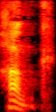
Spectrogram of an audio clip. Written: hunk

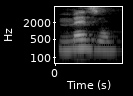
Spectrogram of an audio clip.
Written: maison

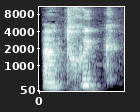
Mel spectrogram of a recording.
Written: un truc

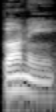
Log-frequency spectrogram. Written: bunny

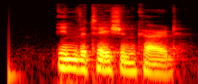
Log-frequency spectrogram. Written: invitation card

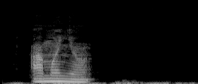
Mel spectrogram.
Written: amanhã

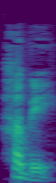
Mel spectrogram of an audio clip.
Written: hubby

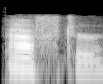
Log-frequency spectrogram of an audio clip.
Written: after

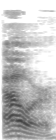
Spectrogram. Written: our

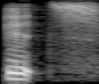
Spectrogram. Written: its

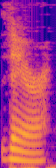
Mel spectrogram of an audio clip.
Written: there

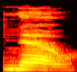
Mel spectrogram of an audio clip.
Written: no

